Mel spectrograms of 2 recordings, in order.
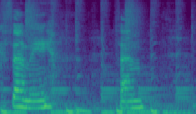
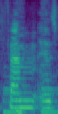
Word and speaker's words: Fem: Fem is pronounced fem, thank you. My brain has always said it Femi, because I don't know where I learned my pronunciation of English, but it's pretty bad mentally.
